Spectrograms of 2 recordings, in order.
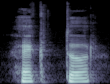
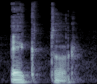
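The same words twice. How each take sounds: First: "Héctor" begun with a Spanish J sound, pitched higher; Greek aspirated H. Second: Said in the usual way. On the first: Shown as a demonstration. Teacher giving the Greek name, aspirated H in "Héctor". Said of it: "una aspiración leve en latín". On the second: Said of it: "Todos ellos con H inicial".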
